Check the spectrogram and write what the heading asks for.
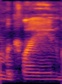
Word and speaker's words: MacLean: My handle is just my name, Andrew McLean, with no punctuation or anything. McLean is spelled M-A-C-L-E-A-N.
